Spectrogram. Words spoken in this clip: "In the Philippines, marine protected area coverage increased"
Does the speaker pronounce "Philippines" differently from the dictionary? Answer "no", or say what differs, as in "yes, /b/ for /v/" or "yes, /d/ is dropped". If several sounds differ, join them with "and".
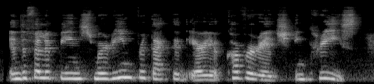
yes, /s/ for /z/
